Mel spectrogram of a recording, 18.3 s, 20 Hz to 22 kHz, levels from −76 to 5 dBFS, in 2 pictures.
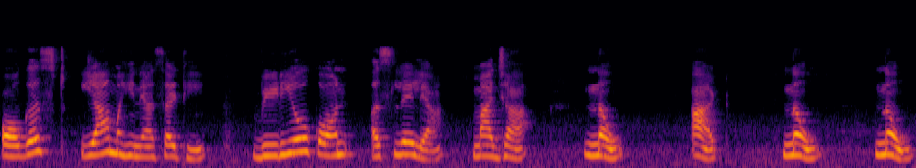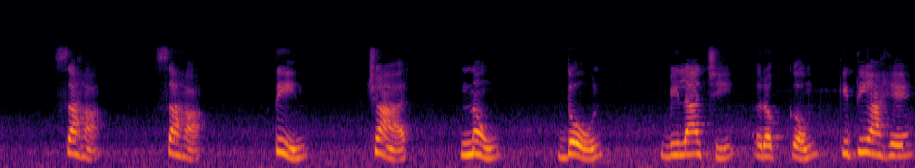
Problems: none marked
